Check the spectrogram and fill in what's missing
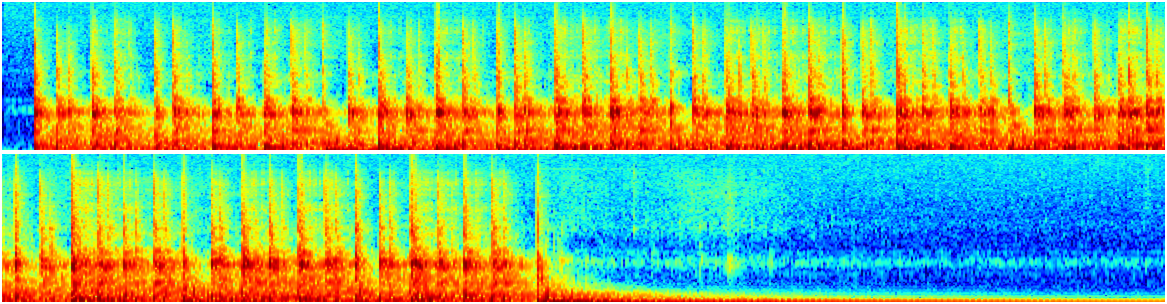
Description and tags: beat variations, three drums, own designs
drum, experimental, prototypes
